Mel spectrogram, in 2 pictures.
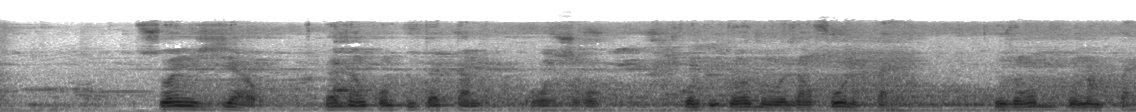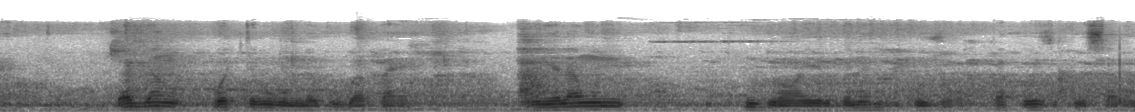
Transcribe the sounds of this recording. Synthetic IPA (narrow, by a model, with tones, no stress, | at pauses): so˦n˦ʒa˦˨ka˦za˦ŋko˨mpu˦ta˨ta˨mkʊ˨ʔʊ˨zʊ˨ʔʊ˨ko˨mpu˦ta˨o˦du˨m˨o˨za˦ŋfo˦nɨ˨pa˨hɪ˨n̩˨zʊ˨ŋo˦bu˦ko˦nɨ˦m̩˨pa˨hɪ˨ | ka˦za˦ŋwo˦tɨ˦bɨ˦wo˨mla˨ɡṵ˨ɡ͡ba˦pa˦hɪ˨ | o̰˨ɲɛ˦la˦ŋʊ˦n˦ | n̩˦dʊ˨ɾɔ˨jɛ˨ɾɨ˨bɨ˦nɨ˦bu˦ko˦zʊ̰˨ʔʊ̰˨ka˦fɨ˦zɨ˨po˦sɛ̰˦bɨ˦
